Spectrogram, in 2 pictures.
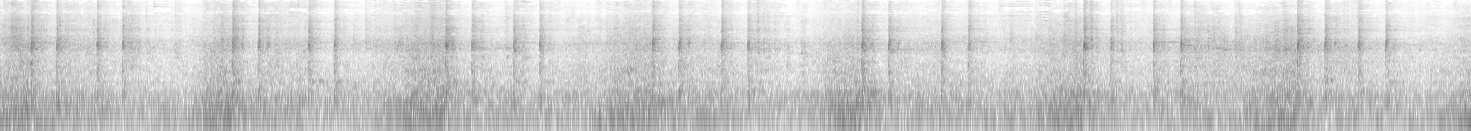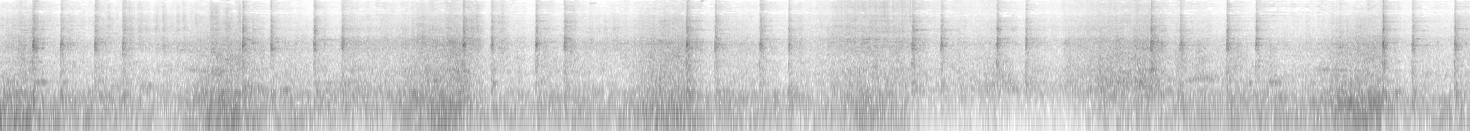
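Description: Container wagons of a freight train rolling past: a steady rumble of steel wheels with clickety-clack over the rail joints, swelling every couple of seconds as each set of bogies goes by.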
